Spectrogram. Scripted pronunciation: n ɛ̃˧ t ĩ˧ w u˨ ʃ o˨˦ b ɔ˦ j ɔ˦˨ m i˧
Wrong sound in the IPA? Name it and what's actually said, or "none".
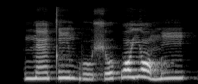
w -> b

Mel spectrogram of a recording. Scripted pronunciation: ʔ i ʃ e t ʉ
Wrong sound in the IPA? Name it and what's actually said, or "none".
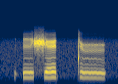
t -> tː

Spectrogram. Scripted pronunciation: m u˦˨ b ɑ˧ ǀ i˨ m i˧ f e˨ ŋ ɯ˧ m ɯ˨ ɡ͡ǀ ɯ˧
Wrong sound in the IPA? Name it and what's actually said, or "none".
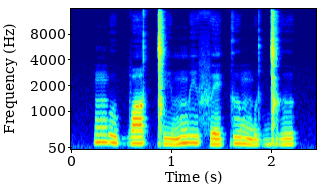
ŋ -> k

